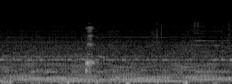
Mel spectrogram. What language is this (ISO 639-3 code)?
jpn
